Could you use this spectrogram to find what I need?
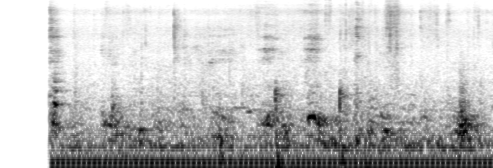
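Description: A choir of young women sings together in a hall with some echo.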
